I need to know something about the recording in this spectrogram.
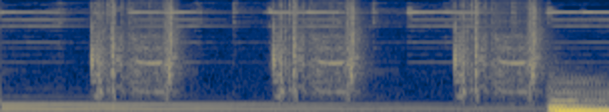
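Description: Edited sound effect: a quick run of sharp clicks over a steady low hum.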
